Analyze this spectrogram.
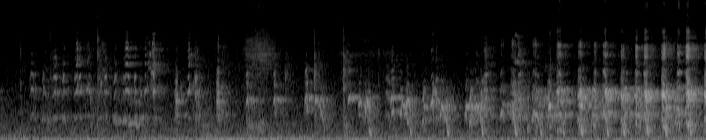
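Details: Two-year-old Pamir chukar partridge kept as a hunting bird, giving a building series of clucking chuk notes, faint and scattered at first, then louder and quicker toward the end, over a steady low hum.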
